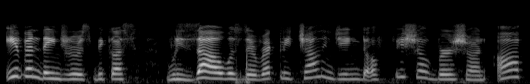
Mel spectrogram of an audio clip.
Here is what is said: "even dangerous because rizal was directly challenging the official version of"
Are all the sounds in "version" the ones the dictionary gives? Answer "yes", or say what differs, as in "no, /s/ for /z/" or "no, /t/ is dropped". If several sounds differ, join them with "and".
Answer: no, /ʃ/ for /ʒ/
